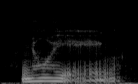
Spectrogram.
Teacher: Sometimes we end up with a scratchy sound because we're taking that last syllable so low. We call it vocal fry.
